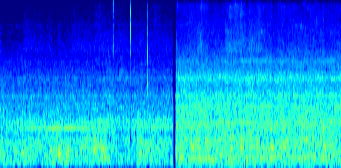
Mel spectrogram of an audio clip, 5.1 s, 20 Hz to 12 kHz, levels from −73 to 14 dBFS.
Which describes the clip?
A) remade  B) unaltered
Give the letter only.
A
